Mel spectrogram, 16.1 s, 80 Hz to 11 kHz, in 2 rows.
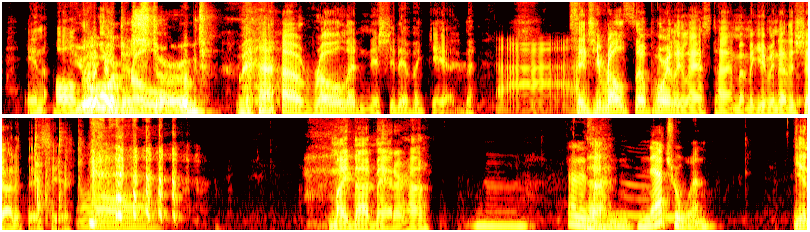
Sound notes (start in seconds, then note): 2.4 laughs; 8.8 laughing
